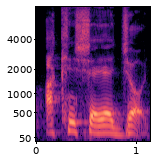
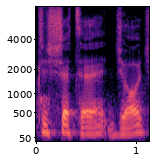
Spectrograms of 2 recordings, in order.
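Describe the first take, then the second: First: The last syllable of the name starts with y. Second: The last syllable of the name starts with t. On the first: The speaker calls it right. "I'm Akinsheye George" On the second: The speaker calls it wrong. "let me correct the mistake in the pronunciation of my name. I'm not"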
